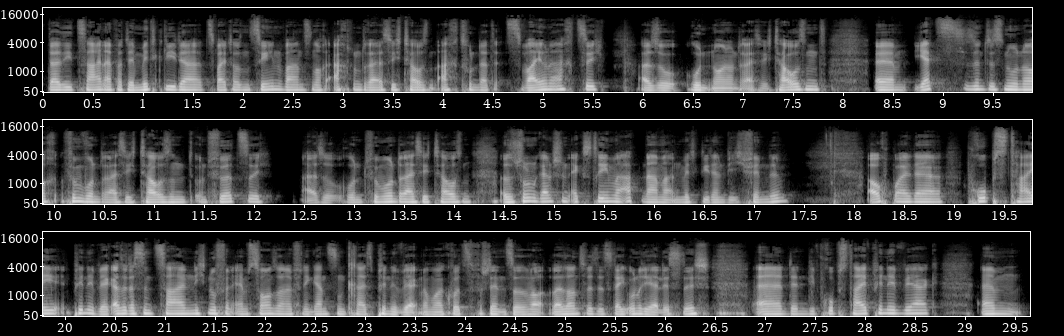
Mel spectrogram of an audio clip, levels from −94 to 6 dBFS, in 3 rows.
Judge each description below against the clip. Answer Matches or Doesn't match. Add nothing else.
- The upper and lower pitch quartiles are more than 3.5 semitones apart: Doesn't match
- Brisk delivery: Doesn't match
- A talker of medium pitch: Doesn't match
